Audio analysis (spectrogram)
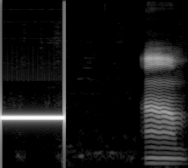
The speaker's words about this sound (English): please beep this out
